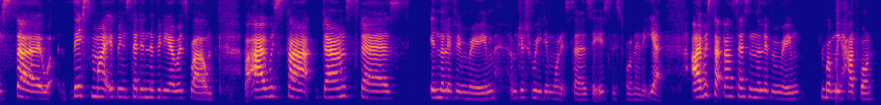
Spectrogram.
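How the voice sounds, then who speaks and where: A woman's voice: medium pitch, bright, forceful tone. A woman, chatting casually on a live stream about her notes and laughing often. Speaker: paranormal channel host.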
